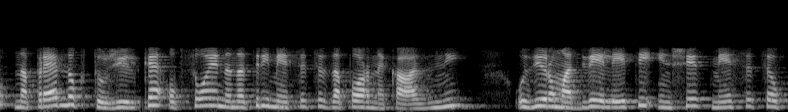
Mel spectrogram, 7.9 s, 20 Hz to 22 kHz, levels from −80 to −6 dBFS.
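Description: The whole recording is carried over the Bluetooth CVSD headset codec, which fits a 64 kbps link. The speech is confined to roughly 200 Hz to 3.5 kHz. The one-bit adaptive step cannot keep up with fast changes, so sibilants turn scratchy. A granular hiss sits underneath.

From 1.40 to 1.45 s, between "na predlog" and "obsojen na", there is unconcealed Bluetooth headset packet loss. About 37.5 ms of audio vanishes across 52.5 ms, and the longest gap is 15 ms. That fits around ten lost packets. The result is a brief, choppy crackle with abrupt edges.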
